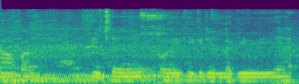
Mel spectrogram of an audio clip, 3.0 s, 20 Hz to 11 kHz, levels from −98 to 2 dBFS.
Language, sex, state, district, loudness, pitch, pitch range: Hindi, male, Uttar Pradesh, Shamli, -13 LUFS, 115 Hz, 110-120 Hz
